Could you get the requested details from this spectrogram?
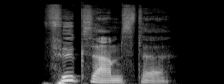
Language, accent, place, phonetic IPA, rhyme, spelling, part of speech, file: German, Germany, Berlin, [ˈfyːkzaːmstə], -yːkzaːmstə, fügsamste, adjective, De-fügsamste.ogg
- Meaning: inflection of fügsam: 1. strong/mixed nominative/accusative feminine singular superlative degree 2. strong nominative/accusative plural superlative degree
